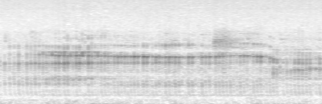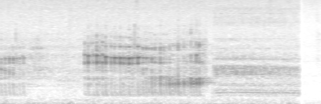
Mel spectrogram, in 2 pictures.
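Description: A wild animal calling: one long, pulsing call lasting about four seconds, then a shorter call after a pause, then a lower call that cuts off abruptly near the end.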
